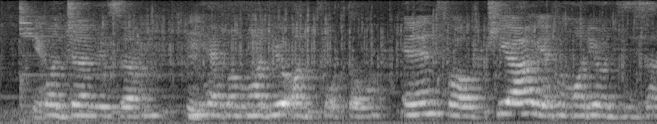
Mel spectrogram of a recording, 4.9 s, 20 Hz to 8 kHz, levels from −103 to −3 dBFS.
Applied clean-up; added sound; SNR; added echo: none; Toilet flush + Dishes, pots, and pans / Bell; 17 dB; none.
